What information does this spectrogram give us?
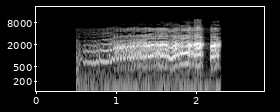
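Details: Calling Red junglefowl hen, used to rouse males in Vietnam: a long drawn harsh note rising slowly for nearly two seconds, ending in two short emphatic clucks.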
